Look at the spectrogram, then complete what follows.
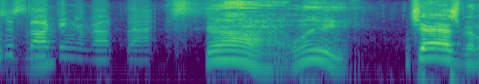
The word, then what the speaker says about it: Jazmine: Jasmine, like the princess from Aladdin. Yeah, there you go. Yeah. It's spelled differently, though. Well, that Yeah. Spelled with a Z. but when you spell it differently, does it sound different when you say it? No, but it just Okay, looks cool.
